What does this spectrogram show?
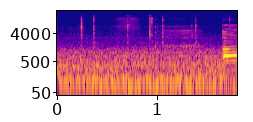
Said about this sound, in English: oh, and yes, I am driving.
